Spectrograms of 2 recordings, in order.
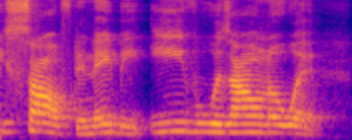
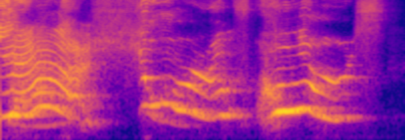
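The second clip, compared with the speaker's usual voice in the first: acted, over-the-top animated, very high and slow; 5 dB louder than usual. Mimicking people who talk extremely animated, mock overly animated talk. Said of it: "I really don't like when people talk extremely animated".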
